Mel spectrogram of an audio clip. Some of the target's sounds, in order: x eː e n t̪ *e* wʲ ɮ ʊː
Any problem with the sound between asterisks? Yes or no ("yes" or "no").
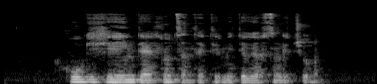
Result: yes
